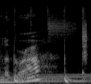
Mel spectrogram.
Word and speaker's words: LeGras: Let's go down to our next marker, which is right below the word LeGras. The S is silent.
